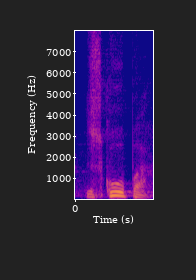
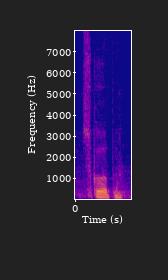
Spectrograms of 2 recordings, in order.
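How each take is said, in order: First: Said in the usual way. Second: Low, mumbled sulky sorry, half-hearted; a kid forced to apologise, muttering it; grudging apology. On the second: Retold or imitated. Child mutters a sulky sorry to brother. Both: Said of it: "Não, pede direito".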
